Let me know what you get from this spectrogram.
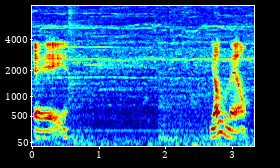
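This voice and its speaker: A man narrating as game master of a tabletop role-playing game, phrasing things haltingly and deliberately with pauses. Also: medium pitch, lively intonation, vocal fry, a little mellow, dull audio. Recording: music behind the voice. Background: music.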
